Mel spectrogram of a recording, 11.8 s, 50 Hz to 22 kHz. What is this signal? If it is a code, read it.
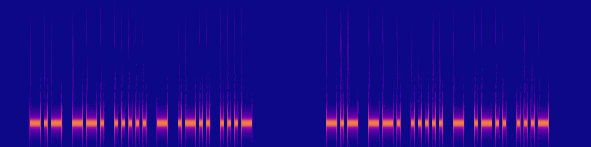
Morse code, heard as a keyed tone, about 17 wpm, 700 Hz. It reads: KG5TLV KG5TLV
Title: USA Call Signs - 6 Characters - Repeated 3x - 17wpm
